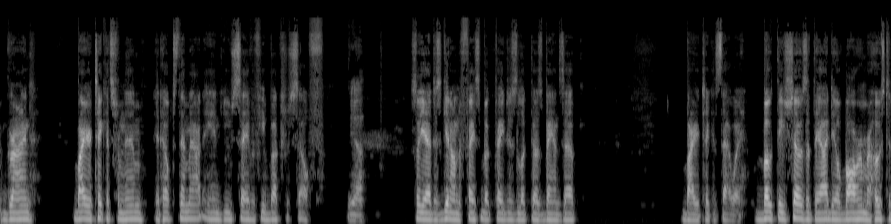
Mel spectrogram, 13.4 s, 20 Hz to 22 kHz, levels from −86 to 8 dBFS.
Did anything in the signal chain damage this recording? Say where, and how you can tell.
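Yes. At the network stage, lost packets were rebuilt from error correction from 12.55 to 12.69 s, just after "these shows at the". About 80 ms of speech turns rougher and noisier, which fits four 20 ms packets. The packet following each lost one carried a low-bitrate copy, and the decoder played that copy instead. Unlike a dropout or concealment there is no gap, smear or repeated sound, only a brief drop in coding quality.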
